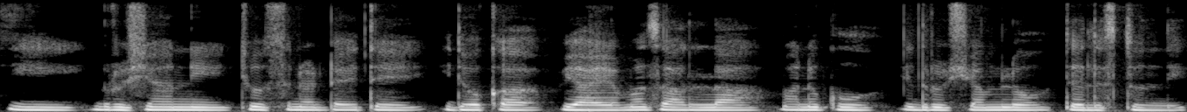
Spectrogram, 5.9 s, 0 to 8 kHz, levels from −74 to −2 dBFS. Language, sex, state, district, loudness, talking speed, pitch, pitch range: Telugu, female, Andhra Pradesh, Krishna, -15 LUFS, 130 wpm, 185 Hz, 175-190 Hz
